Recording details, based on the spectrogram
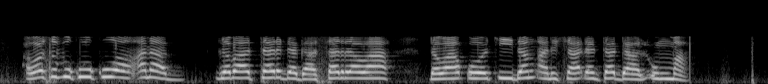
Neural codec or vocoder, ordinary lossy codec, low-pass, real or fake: none; none; 3.6 kHz; real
